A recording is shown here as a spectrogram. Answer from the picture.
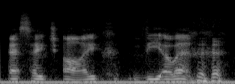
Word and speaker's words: Siobhan: How do you spell it? Well, Shivon.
